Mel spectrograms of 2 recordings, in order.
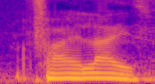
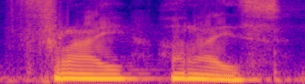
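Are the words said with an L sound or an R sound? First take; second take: L sound; R sound. First: The r sounds are said like l sounds. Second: The r sounds are said as clear r sounds. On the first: The speaker cannot pronounce the r sound. The speaker calls it wrong. "pronounce R. You know, many of them, some of them can" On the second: The speaker has learned to pronounce the r sound. The speaker calls it right. "learned very hard to pronounce fried rice. Okay, so he got it"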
